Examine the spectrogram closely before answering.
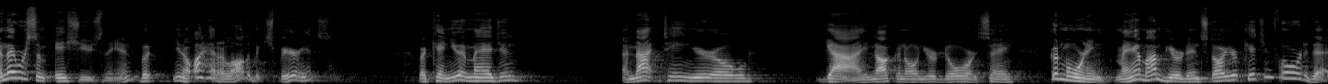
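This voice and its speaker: A man with a fairly high voice whose pitch swings very widely. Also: moderate pace. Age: 60s. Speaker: church elder and preacher. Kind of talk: sermon.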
